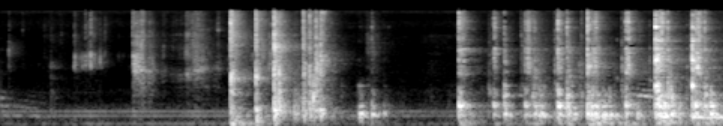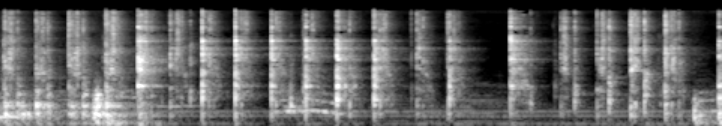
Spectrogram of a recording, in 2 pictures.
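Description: Metal fork beating egg into mashed banana in a ceramic bowl: a few taps, a short pause, then a fast, steady run of clinks against the side of the bowl.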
